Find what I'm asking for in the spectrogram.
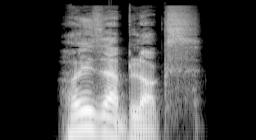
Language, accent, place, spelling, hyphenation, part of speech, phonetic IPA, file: German, Germany, Berlin, Häuserblocks, Häu‧ser‧blocks, noun, [ˈhɔɪ̯zɐˌblɔks], De-Häuserblocks.ogg
- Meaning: 1. genitive singular of Häuserblock 2. plural of Häuserblock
